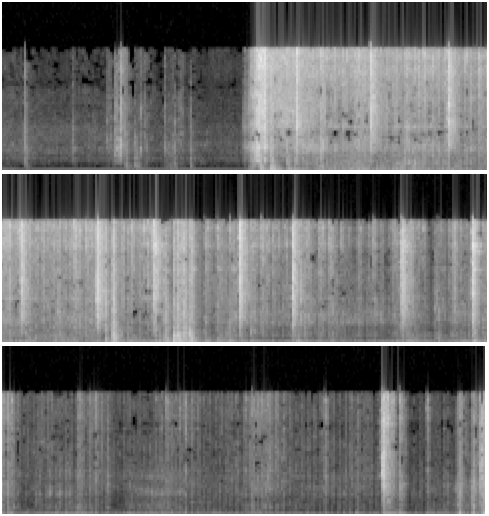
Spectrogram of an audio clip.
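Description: Beyblade Burst spinning tops in a plastic stadium: one top spins with a low steady hum, then about two seconds in a loud clatter begins as a second top joins. The two tops grind, scrape and click against each other and the stadium floor.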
